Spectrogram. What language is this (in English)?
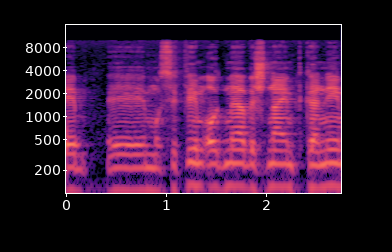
Hebrew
